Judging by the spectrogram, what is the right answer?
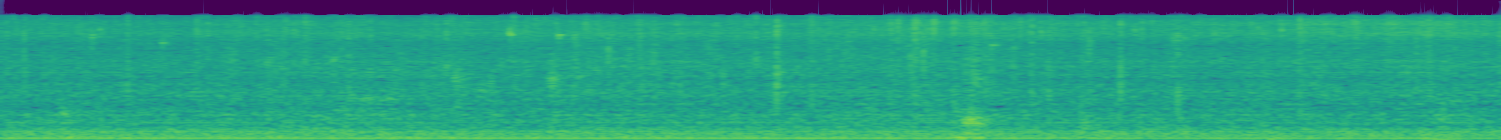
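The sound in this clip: Spicy sausage browning in a pan gives off a steady, soft sizzle, a continuous crackling hiss that stays faint and even, with no voices over it.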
